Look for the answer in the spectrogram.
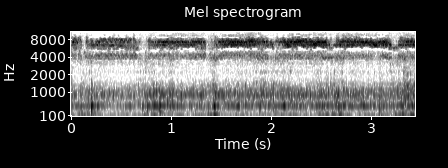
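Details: One of three young Common Swifts (Apus apus) in the nest, practising on 6 July 2012 and disturbed when a parent bird enters, gives a thin, high, continuous wheezing hiss that swells and dips every second or so, with faint low knocks underneath.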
